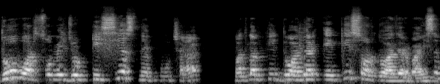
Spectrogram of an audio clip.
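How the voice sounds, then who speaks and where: The speaker is a man. His pitch is high. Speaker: exam coaching teacher. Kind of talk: promotional announcement to students. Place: studio.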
